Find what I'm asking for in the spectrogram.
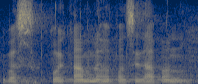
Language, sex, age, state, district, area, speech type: Maithili, female, 60+, Bihar, Begusarai, rural, spontaneous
